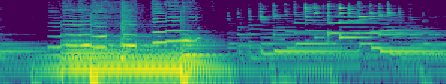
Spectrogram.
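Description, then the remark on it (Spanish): An iPhone harp ringtone plays, bright plucked notes in a quick rippling pattern with a loud opening swell that settles into a softer, sparkling run. No one speaks. “Arpa se llamaba este.”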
